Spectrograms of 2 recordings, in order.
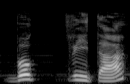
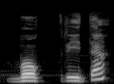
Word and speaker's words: বক্তৃতা: যেহেতু আদ্য অ আছে এখানে, বতে অ আছে, অ এর পরে রয়েছে রিকার, সেহেতু বতে ওকার চলে আসে বক্তৃতা উচ্চারণের সময়, এভাবে আমরা বলি।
